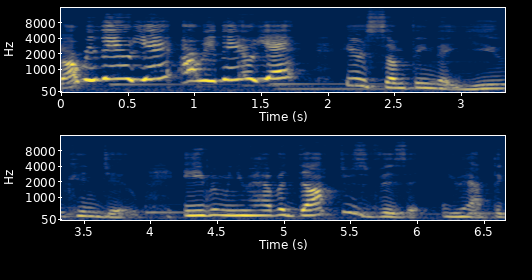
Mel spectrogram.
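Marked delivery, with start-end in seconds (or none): 0.0-1.8 put-on high, loud kid pestering on a car ride; impatient child. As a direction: imitate a child nagging from the back seat. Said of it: "Instead of them keep asking you".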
